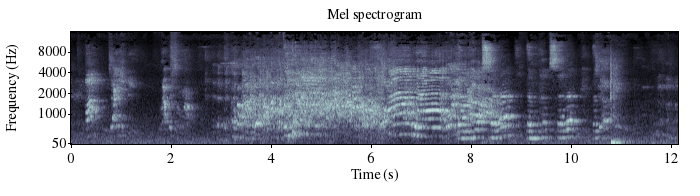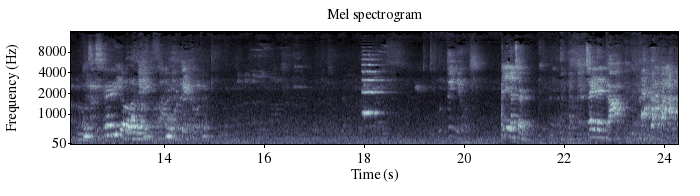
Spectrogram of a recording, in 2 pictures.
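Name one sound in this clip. A young woman talks with animation into a microphone over loudspeakers.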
